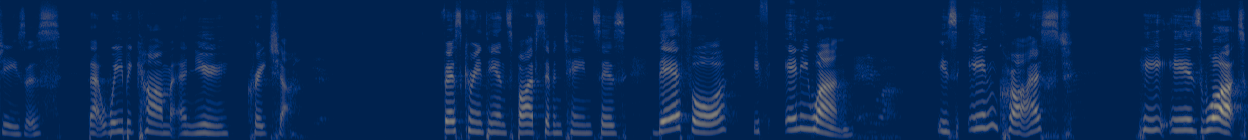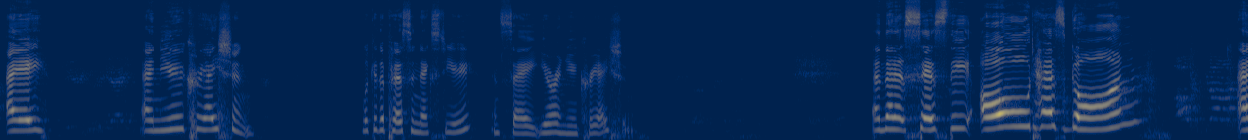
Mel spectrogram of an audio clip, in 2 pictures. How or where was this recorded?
large echoing room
